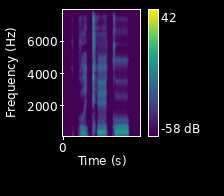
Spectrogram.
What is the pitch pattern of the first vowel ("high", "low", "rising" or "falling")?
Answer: high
